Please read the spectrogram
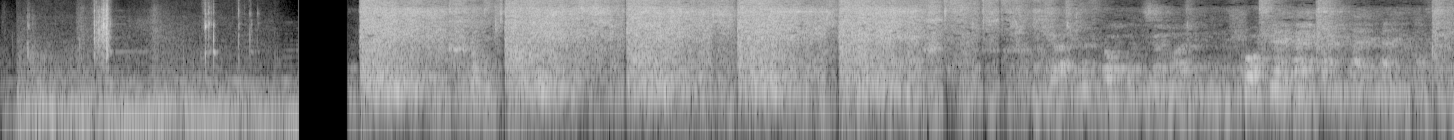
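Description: A low wind-like rumble with a few sharp clicks, then, after an abrupt cut, a rapid string of gunshots about two-thirds of a second apart, echoing heavily in an indoor shooting range.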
